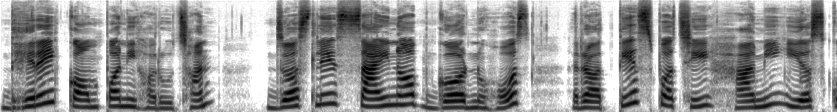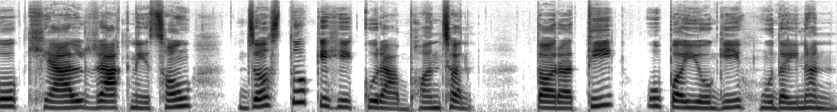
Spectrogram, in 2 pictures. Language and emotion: Nepali, neutral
